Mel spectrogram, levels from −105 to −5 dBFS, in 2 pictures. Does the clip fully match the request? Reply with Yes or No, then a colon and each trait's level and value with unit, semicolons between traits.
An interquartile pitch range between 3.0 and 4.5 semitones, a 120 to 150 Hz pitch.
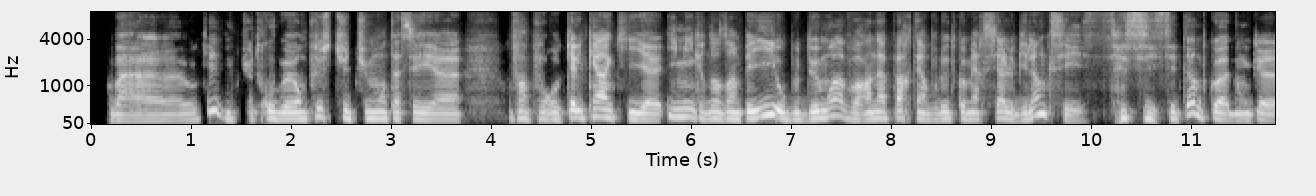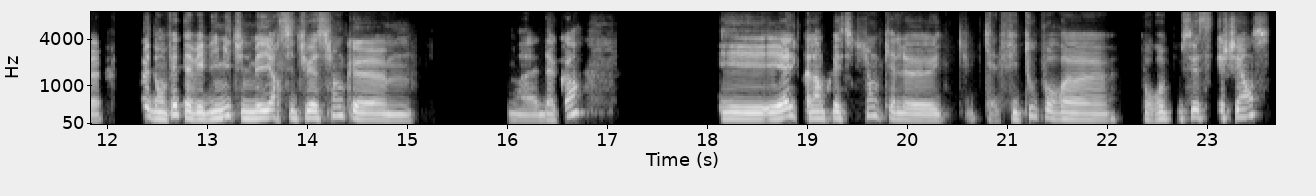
Yes: average, 3.5 semitones; low, 125 Hz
